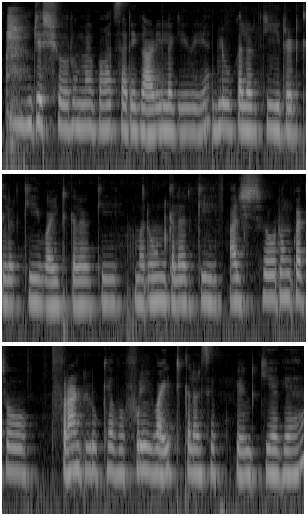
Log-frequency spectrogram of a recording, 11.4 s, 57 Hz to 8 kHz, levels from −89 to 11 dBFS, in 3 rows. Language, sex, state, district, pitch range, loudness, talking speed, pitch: Hindi, female, Chhattisgarh, Bilaspur, 180-200 Hz, -39 LUFS, 195 wpm, 190 Hz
